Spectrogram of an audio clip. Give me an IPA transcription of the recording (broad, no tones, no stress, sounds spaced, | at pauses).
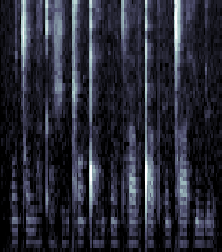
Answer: õ ǀ ɛ̃ n a̤ kʼ a̤ ʃ ɛ̤ ɳ ǁ ɔ̃ ǃ a̤ ɳ k ɛ̃ v tʰ a v ǃ a pʰ ɛ̃ ǀ a x i ɳ ɖ ɪ ɳ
